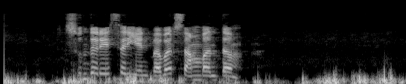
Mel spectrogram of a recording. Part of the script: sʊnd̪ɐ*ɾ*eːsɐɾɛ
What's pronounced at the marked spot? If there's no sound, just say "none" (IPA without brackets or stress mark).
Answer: ɾ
